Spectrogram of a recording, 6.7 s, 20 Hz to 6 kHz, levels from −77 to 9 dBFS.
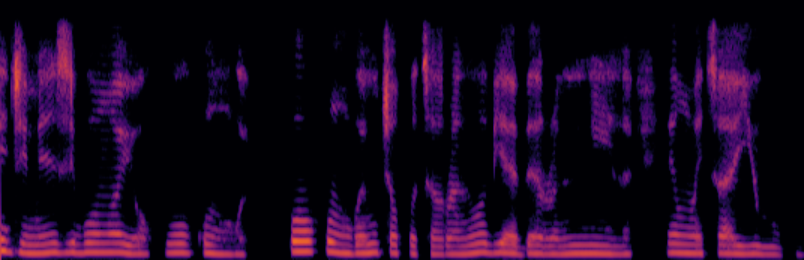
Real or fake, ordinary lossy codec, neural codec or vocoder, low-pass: fake; none; autoencoder, 48 kHz, 32 numbers a frame, DAC-VAE, trained on Japanese speech; 5.4 kHz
